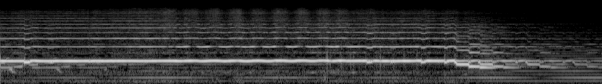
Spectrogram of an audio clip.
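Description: Background instrumental music: a flute-like melody holds one long high note for about four seconds over a steady low drone, with quick ornamented notes before and after it, then fades out near the end.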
